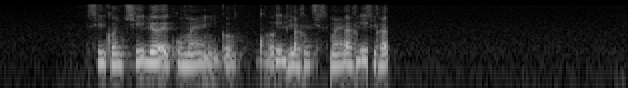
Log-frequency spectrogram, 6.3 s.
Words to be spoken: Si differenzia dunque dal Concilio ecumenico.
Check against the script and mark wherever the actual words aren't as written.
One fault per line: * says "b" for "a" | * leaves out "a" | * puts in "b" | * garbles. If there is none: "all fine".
* leaves out "differenzia dunque dal"
* garbles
